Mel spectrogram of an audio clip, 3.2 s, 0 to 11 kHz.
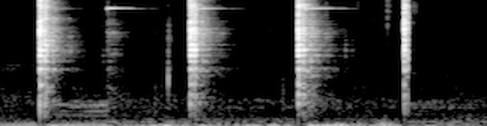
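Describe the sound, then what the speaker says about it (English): A sledgehammer drives a 5-foot metal T-post into garden soil for a trellis, with four sharp metallic strikes at a steady rhythm, loud and close, with faint outdoor ambience in between. "I'm just going to use my sledgehammer"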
